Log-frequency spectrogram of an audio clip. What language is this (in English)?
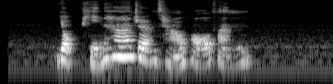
Cantonese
